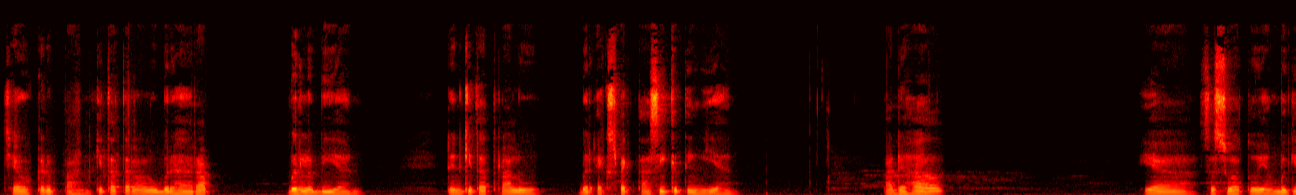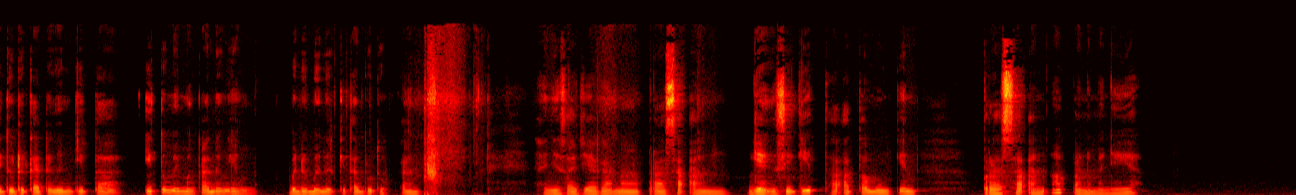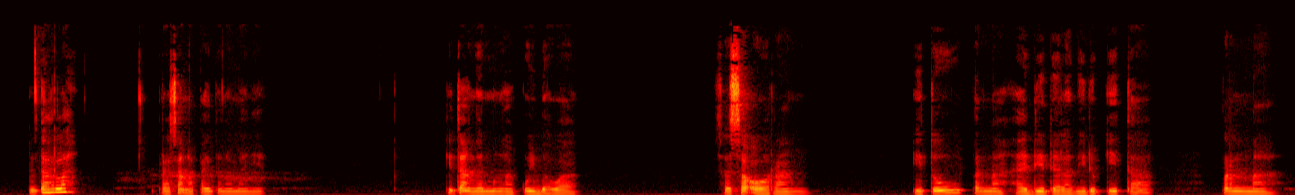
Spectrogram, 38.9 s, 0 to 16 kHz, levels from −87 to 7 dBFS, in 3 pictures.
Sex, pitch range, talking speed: female, 115-185 Hz, 85 wpm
